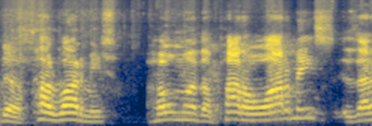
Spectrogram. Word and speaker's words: Potawatomi: Home of the Potawatomis.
